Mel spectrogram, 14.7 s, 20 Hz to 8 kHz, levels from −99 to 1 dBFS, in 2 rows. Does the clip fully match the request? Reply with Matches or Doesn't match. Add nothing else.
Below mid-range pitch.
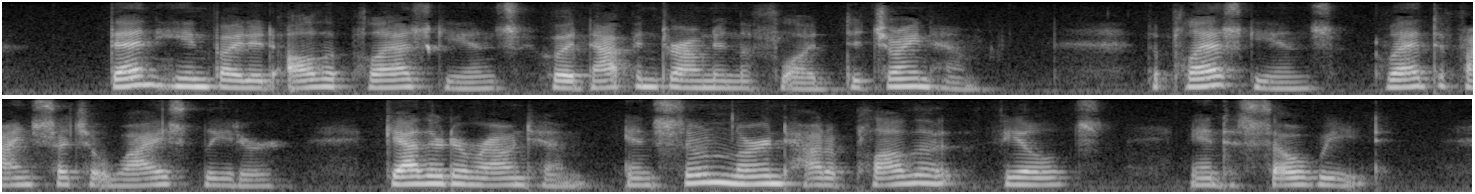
Doesn't match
